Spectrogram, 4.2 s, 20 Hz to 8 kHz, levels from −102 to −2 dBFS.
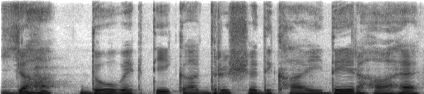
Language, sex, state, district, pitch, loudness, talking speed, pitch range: Hindi, male, Jharkhand, Ranchi, 125 Hz, -16 LUFS, 125 wpm, 120-135 Hz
